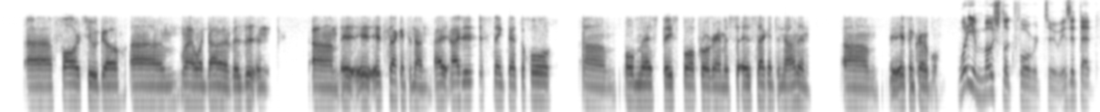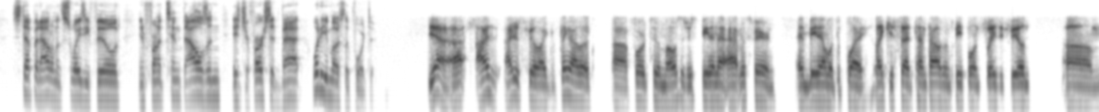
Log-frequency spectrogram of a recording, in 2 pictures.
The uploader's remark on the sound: calls in on the Modern Woodmen phone line (21:19)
